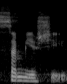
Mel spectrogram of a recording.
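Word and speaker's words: Scomjassy: actually spelled s-c-o-m-j-a-s-s-y and we pronounce it some Yoshi like some you see and some you don't it was a very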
